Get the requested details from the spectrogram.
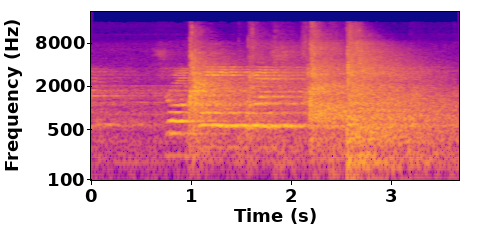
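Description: A hockey stick slaps a puck sharply in a large echoing rink.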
